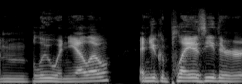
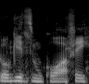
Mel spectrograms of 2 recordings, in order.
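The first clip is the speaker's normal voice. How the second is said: put-on Boston accent, said quieter; 4 dB quieter than usual. Friends joke about people pretending to have a Boston accent; fake Boston accent. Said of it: "pretend to have a Boston accent".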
